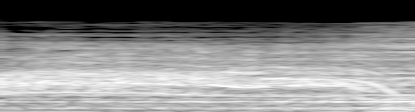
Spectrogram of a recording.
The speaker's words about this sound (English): At the sound of the shriek.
